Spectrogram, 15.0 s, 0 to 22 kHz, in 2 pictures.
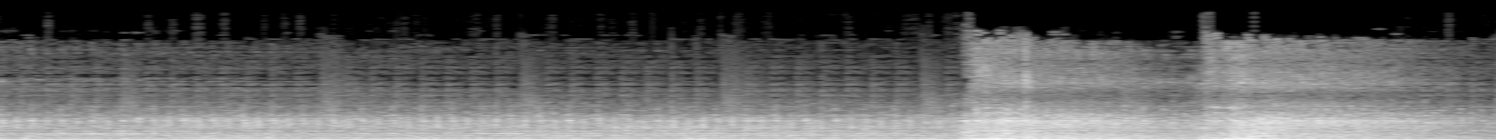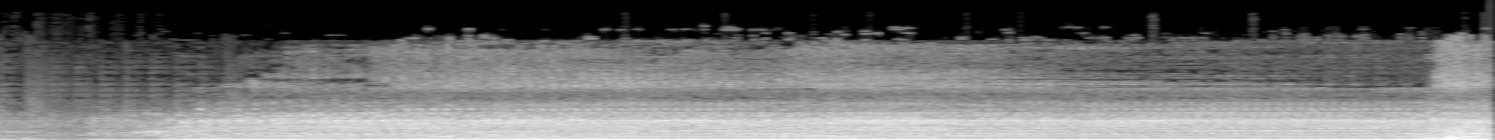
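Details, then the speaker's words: Rebuilt Toyota 22RE four-cylinder with a performance cam and new rockers: after reseating backed-out injector connector terminals, it settles into a steady, even low idle with all four cylinders firing and no misses. "but a real quick push of the terminals and we've got ourselves a smooth running engine four injectors firing four cylinders doing what they"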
